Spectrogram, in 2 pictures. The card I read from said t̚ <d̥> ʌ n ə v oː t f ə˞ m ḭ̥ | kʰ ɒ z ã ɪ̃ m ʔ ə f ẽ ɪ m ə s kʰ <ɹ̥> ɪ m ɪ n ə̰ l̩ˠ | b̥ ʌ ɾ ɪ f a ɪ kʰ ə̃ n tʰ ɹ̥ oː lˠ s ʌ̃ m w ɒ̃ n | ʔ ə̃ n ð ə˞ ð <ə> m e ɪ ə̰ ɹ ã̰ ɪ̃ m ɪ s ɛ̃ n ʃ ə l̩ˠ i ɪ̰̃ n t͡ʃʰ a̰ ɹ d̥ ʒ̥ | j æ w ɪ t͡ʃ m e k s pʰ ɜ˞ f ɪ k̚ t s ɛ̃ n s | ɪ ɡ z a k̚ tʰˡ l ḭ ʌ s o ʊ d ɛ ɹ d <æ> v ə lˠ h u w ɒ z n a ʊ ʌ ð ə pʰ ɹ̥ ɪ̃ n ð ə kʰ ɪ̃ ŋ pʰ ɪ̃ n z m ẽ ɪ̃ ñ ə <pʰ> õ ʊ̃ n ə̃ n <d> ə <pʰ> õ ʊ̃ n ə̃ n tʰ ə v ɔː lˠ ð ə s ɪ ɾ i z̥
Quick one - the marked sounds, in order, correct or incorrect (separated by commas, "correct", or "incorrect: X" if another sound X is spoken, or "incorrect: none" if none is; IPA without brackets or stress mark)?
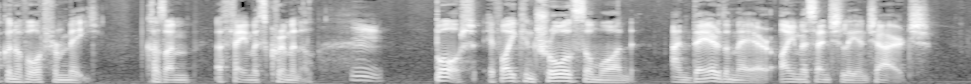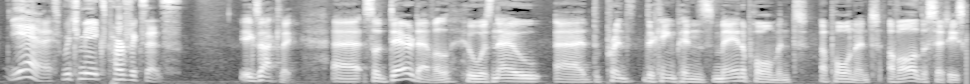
incorrect: ɡ̥, correct, correct, incorrect: ɛ, correct, incorrect: t, correct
